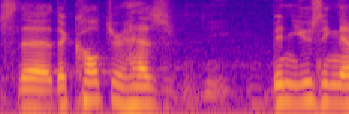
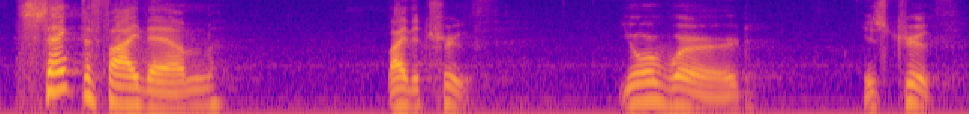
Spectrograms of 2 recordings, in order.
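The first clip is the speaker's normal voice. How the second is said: scripture reading; 4 dB louder than usual. Acted. Pastor reads John seventeen to congregation, solemn and measured. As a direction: read it as holy words, unhurried.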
